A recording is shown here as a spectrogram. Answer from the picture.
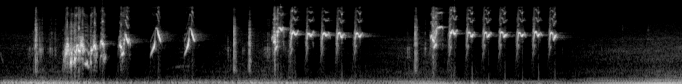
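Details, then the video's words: White-rumped shama singing in a contest to train its voice: a few sharp upslurred notes, then two rapid series of about seven clipped high whistles each, with quiet low background hum. "Tiếng choè lửa hót đấu luyện giọng căng lửa"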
